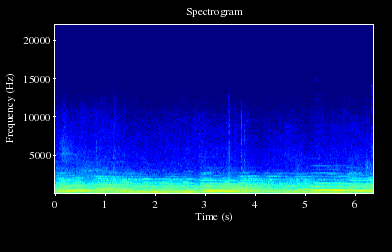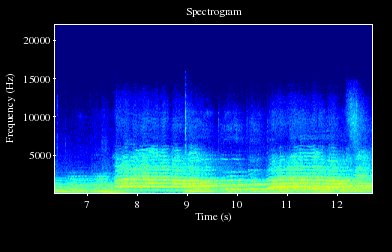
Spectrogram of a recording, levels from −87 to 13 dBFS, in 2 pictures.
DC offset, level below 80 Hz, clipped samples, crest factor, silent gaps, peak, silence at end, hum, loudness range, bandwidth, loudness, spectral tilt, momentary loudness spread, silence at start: under 0.1%; -60 dBFS; under 0.1%; 16 dB; none; -8 dBFS; 0 s; none; 7 LU; 14 kHz; -24 LUFS; -5.5 dB/octave; 10 LU; 0 s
